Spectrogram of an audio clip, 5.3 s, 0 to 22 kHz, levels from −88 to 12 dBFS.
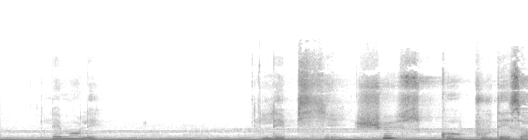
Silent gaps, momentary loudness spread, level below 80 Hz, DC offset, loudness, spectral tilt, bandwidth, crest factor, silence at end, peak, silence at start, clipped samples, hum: none; 9 LU; -50 dBFS; under 0.1%; -44 LUFS; -4 dB/octave; 15 kHz; 22 dB; 0 s; -22 dBFS; 0 s; under 0.1%; none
